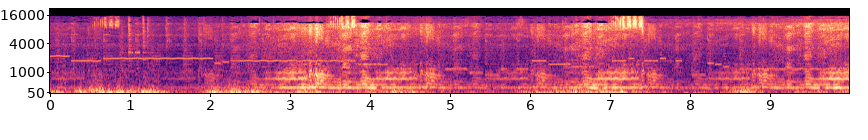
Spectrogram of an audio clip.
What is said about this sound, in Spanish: Ah, la avispa no me deja oír.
